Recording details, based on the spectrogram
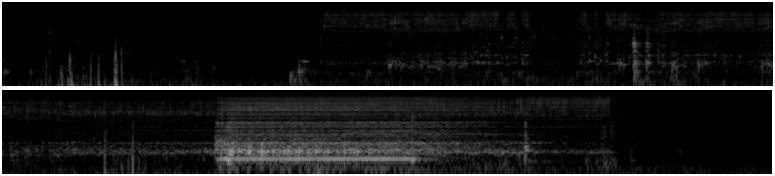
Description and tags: Kitchen Sink & Garbage Disposal
A kitchen sink running then a garbage disposal being turned on then off then the sing is turned off.
garbage, sink, disposal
